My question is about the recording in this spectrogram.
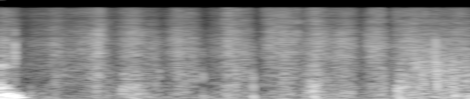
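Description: Faint rustling of a goose-feather-filled duvet squeezed by hand, in a few soft bursts.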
